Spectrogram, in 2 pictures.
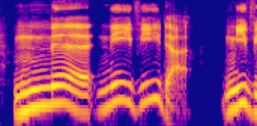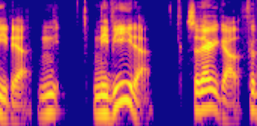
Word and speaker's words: Nevada: So some people said you got to really emphasize the E. Nivida.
